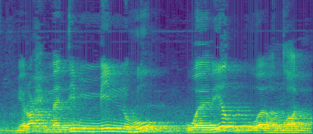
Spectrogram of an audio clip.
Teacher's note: Dan huruf dad dia tidak ada qalqalah.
